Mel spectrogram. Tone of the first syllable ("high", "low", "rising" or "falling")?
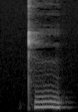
high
